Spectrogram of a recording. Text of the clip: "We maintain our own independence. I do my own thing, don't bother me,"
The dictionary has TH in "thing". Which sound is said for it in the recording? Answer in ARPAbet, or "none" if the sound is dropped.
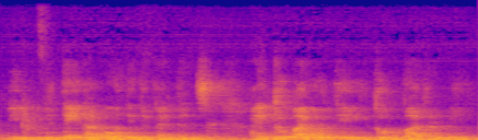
T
